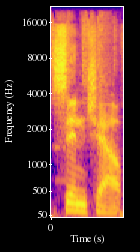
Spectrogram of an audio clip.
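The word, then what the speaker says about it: Xin chào: all even a simple Shin Chow pronounced sincha for hello or cam on pronounced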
